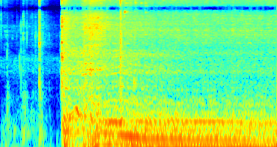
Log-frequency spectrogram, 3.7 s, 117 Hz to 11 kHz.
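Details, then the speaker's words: 1968 Triumph TR250 cold start after sitting all weekend, exhaust manifold cold, a little choke: short crank, catches within a second, settles into a steady even fast idle with no misses; temp gauge cold, oil pressure up; healthy cold start. "There we go. Temp gauge is cold, oil pressure's up."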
